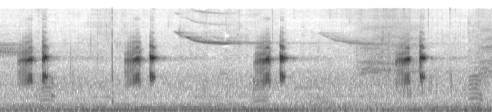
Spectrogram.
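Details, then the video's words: In spring, in April at Jericho Park, Vancouver, a frog gives a two-part ribbit, quick paired raspy notes about once a second, four times, with faint thin birdsong whistles and a low hum behind. "a Ribbit-ingFrog"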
